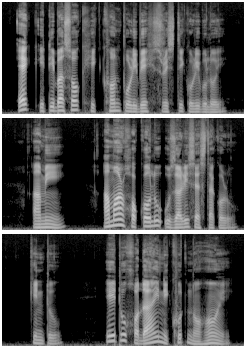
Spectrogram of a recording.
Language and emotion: Assamese, sad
